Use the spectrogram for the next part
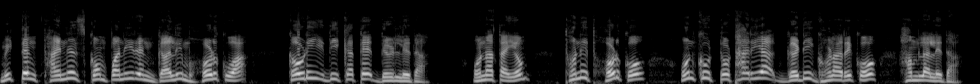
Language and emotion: Santali, angry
